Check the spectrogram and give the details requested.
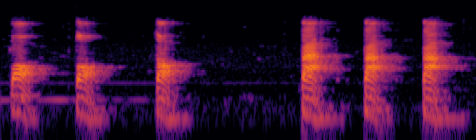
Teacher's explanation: Ujung lidah bertemu dengan gusi atas, yaitu huruf to dan ta.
